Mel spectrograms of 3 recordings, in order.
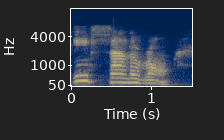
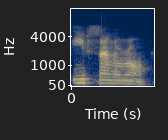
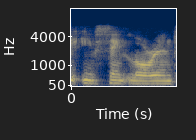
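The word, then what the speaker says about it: Yves Saint Laurent: anything like that it's eve s lauron you don't pronounce the tees and you don't say Saint or anything that sounds like it it's s e all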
